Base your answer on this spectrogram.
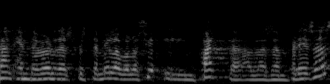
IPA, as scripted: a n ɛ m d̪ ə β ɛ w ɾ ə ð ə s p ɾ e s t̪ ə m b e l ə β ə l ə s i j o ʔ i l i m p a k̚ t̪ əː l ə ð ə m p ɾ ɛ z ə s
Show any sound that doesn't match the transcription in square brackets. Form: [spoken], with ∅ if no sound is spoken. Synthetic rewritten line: a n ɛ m d̪ ə β ɛ w ɾ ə ð ə s p ɾ e s t̪ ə m b e l ə β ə l ə s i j o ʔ i l i m p a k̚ t̪ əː l ə [z] ə m p ɾ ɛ z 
